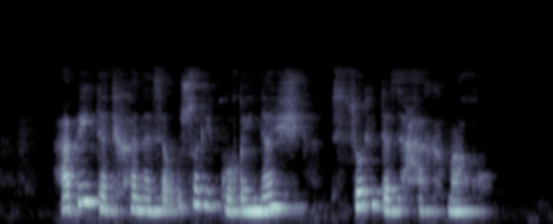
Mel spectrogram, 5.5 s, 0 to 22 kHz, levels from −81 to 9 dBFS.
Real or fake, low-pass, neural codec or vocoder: real; 7.2 kHz; none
